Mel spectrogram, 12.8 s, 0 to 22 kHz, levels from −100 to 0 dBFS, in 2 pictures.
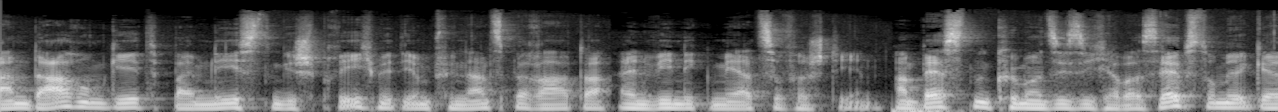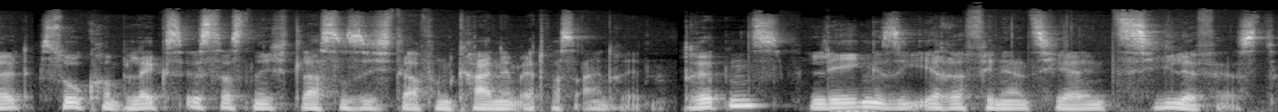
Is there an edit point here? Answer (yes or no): no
